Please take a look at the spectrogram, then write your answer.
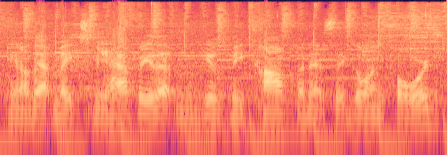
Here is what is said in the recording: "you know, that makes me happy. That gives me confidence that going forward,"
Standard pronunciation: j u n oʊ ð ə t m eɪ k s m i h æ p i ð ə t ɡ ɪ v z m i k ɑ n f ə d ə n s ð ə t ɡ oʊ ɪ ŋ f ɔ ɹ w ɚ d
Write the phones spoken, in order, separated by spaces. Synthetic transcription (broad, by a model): j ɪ n oʊ ð ə t m eɪ k s m i h æ p i ð ə t ɡ ɪ v z m i k ɑ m f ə d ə n s ð ə t ɡ oʊ ɪ ŋ f ɔ ɹ w ɚ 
